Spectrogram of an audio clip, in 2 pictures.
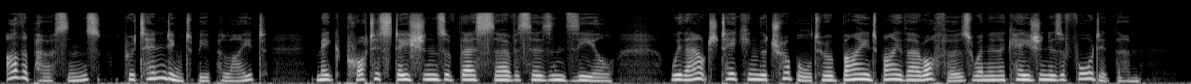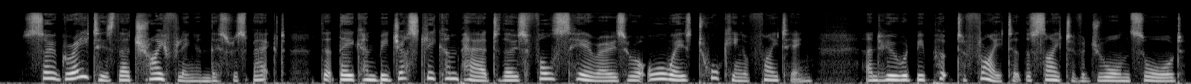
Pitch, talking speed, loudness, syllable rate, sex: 205 Hz, 165 wpm, -18 LUFS, 4.8 syllables/s, female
